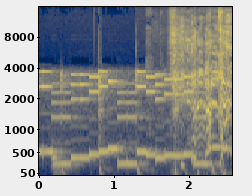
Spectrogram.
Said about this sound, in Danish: at du kan sætte os på ventemusik? Jeg elsker det.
